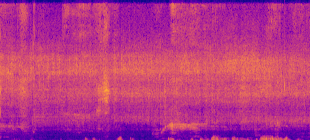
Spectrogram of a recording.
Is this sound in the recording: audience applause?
no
